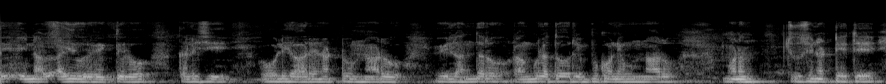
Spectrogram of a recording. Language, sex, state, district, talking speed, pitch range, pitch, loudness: Telugu, male, Andhra Pradesh, Srikakulam, 100 wpm, 120-130 Hz, 125 Hz, -28 LUFS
